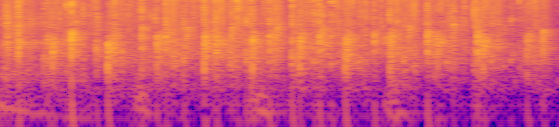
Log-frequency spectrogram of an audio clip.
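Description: A crowd claps steadily during a sermon, many hands overlapping into a dense, crackling wash of applause that stays fairly even in loudness for a few seconds, with no voices standing out.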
